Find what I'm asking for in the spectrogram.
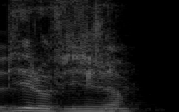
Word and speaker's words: Białowieża: Alors en France, on n'en a plus beaucoup, mais par exemple, en Pologne, il y a la réserve de Białowieża.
